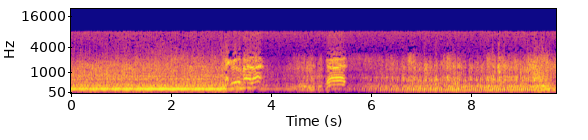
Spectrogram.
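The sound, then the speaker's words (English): A heavy truck engine idles loudly and steadily throughout, with a low droning hum, while voices briefly break in over the rumble partway through. “Attach it to the exhaust pipe of the truck.”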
